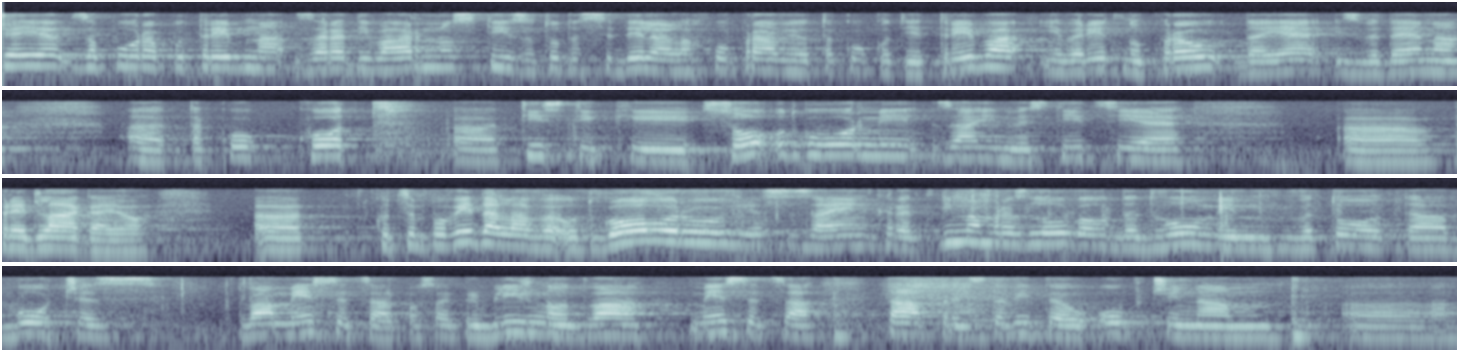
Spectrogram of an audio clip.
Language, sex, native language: Slovenian, female, Slovenian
